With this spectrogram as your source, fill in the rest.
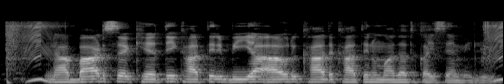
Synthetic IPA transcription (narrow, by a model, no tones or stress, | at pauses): naːbaːɽsekʰeːt̪ikʰaːt̪iɾbijaauɾkʰaːd̪kʰaːt̪iɾməd̪əd̪kəɪsemili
